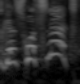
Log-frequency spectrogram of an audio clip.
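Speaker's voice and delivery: ordinary delivery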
